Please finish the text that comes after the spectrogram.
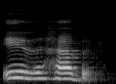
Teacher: ബ കൽക്കലയുടെ ലെറ്റർ ആയതുകൊണ്ട് ഫുൾ സുക്കൂന് കൊടുക്കുക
